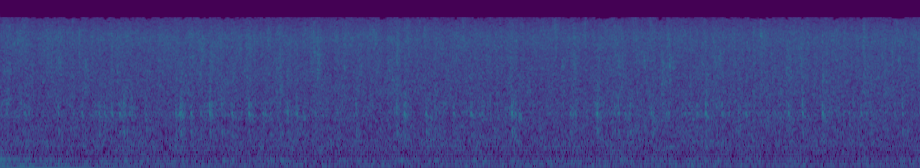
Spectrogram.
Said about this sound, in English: I listen to the rain.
